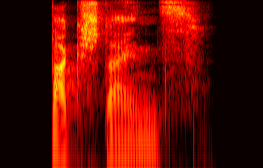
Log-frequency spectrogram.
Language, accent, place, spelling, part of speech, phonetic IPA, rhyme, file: German, Germany, Berlin, Backsteins, noun, [ˈbakʃtaɪ̯ns], -akʃtaɪ̯ns, De-Backsteins.ogg
- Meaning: genitive singular of Backstein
